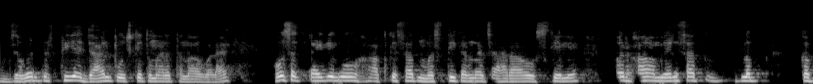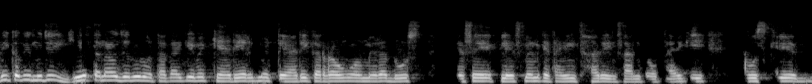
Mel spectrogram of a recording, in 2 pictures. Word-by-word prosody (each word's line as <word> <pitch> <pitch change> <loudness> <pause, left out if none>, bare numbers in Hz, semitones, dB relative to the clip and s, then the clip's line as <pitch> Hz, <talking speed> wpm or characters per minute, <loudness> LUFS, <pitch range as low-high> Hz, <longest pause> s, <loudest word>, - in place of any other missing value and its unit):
ज़बरदस्ती 170 +5 +1
या 180 - +2
जानबूझ 155 +1 0
के 155 0 -1
तुम्हारा 145 -1 -2
तनाव 125 -1 -4
बढ़ाए। 115 +7 -6 0.5
हो 195 - +6
सकता 175 -3 -1
है 165 - +2
कि 185 +2 +4
वो 175 -1 +3 0.2
आपके 150 +3 -3
साथ 165 +1 -1
मस्ती 145 +4 +1
करना 150 -1 -1
चाह 135 0 -6
रहा 140 0 -1
हो 140 0 0
उसके 140 +3 -3
लिए। 150 +2 -2 0.4
और 180 - +2
हाँ, 175 -1 +2
मेरे 160 +1 +2
साथ 175 +1 -3
मतलब 170 0 -3 0.4
कभी-कभी 205 +4 +4
मुझे 195 +2 +2
ये 170 - +4
तनाव 190 -1 +3
ज़रूर 180 +1 +5
होता 155 -2 0
था 160 +1 -2
कि 170 +2 +3
मैं 170 0 0
करियर 150 +1 +2
में 165 -1 0
तैयारी 145 +1 +3
कर 150 - +3
रहा 150 +1 +3
हूँ 155 +1 +2
और 145 - +1
मेरा 150 +1 +2
दोस्त 150 0 -3 0.3
जैसे 150 +2 +2
प्लेसमेंट 145 +2 +2
के 145 - +3
टाइम 140 +1 0 0.2
हर 140 - 0
इंसान 130 -1 -2
को 125 - -9
होता 125 +1 -7
है 135 - 0
कि 145 +1 -3 0.5
उसके 150 +1 +1
अ, 145 - -1
155 Hz, 205 wpm, -18 LUFS, 140-170 Hz, 0.5 s, हो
